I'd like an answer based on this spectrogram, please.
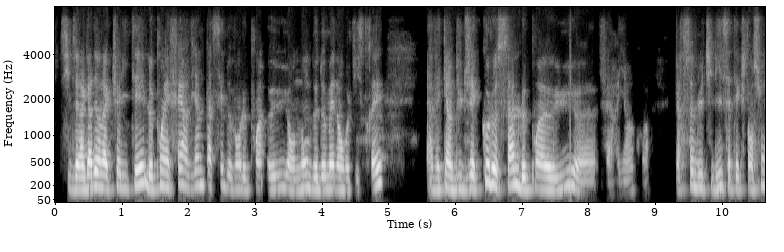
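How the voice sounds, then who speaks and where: Man, opinionated news commentary, grumbling, mellow dark voice, slightly lo-fi. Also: fairly high pitch. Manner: opinionated, grumbling, many fillers and restarts. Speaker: domain name news host.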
